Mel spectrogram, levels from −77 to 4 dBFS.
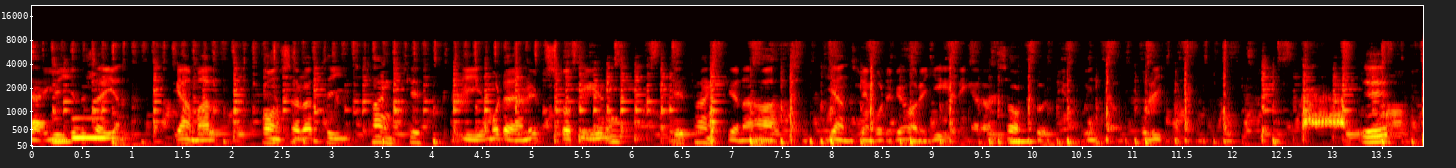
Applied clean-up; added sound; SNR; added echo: classical method log-MMSE.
